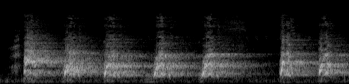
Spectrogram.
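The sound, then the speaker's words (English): A dog barks sharply and insistently at a stranger, about seven loud barks in quick succession with a short pause before the last two, and no voices. “the first bark was a dog barking at a stranger”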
